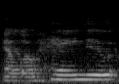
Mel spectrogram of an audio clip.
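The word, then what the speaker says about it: אֱלֹהֵינוּ: knew on you now for both of the first Common plural the accent is on the next to the left a knock knew and uh new it's just like um ello hey new it's the Our God elohaneu when its first Common plural it's always accented on the next to the last or yes you a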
